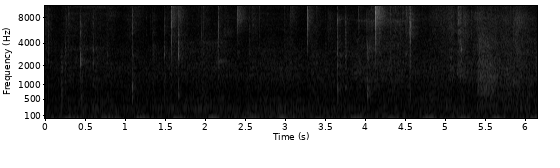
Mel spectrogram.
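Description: Faint, irregular light clicks and taps of a computer keyboard being typed on, with a soft rustle near the end.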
